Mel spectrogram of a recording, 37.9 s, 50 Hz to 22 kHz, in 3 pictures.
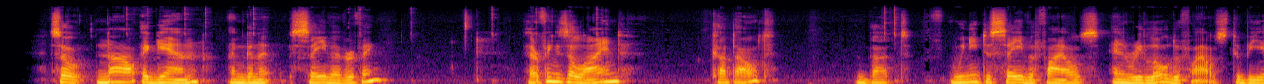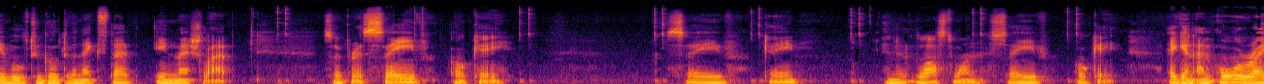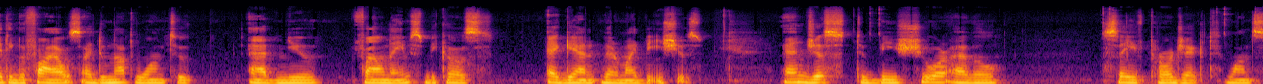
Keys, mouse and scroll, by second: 0.7 click, 1.6 click, 2.0 click, 16.8 click, 23.3 click.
